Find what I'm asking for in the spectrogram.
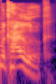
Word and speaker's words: Mykhailiuk: Svi Mykhailiuk. That's how you say his name. Mykhailiuk.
